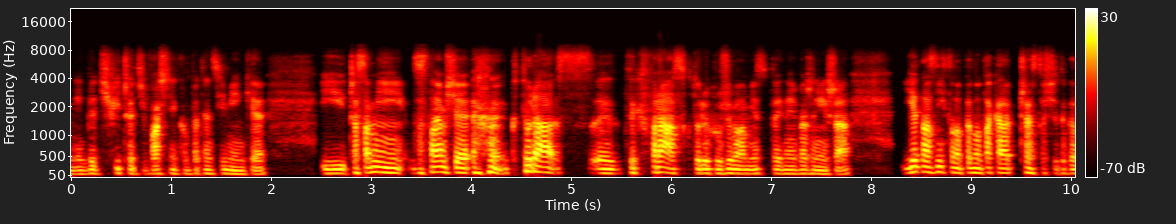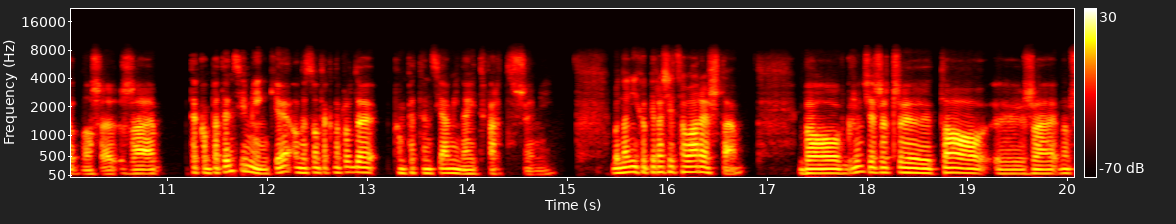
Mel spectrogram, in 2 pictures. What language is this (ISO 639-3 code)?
pol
